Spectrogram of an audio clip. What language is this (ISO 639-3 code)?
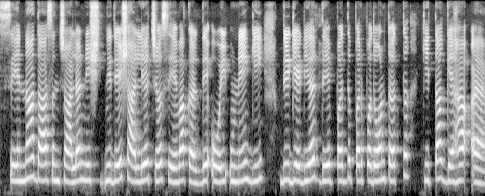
doi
